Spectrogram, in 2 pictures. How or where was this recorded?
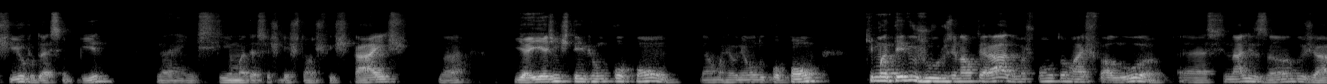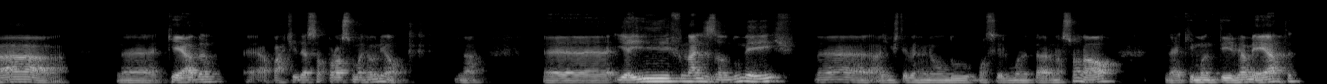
video call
